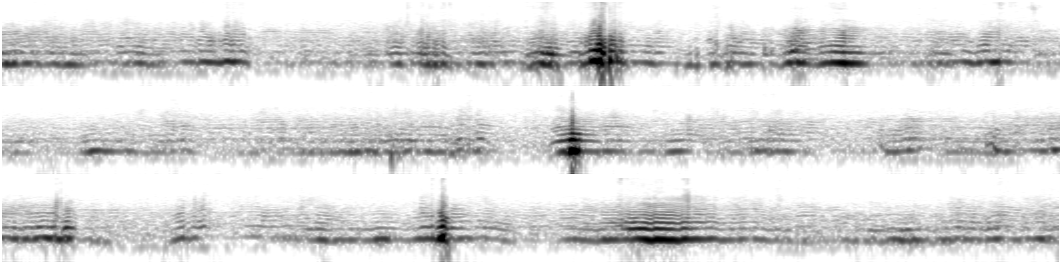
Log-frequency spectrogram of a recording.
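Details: Continuous hive hum from honey bees, low and layered, broken by sharp close fly-bys and soft knocks at roughly three, eight and thirteen seconds, tones wobbling as bees move about the comb.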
